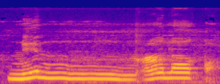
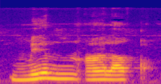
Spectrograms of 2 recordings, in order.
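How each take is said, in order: First: The n sound is held longer than one beat. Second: The n sound is clear and short. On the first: The speaker calls it wrong. "Jangan kita baca min alaq. Nah, jadi tidak boleh" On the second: The speaker calls it right. "yang izhar itu tidak boleh lebih dari satu ketukan"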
